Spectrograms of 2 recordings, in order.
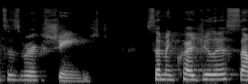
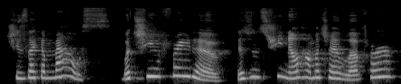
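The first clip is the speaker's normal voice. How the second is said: pained bewilderment; 8 semitones higher than usual. A narrator's reading. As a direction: ask it like a wounded father. Father hurt by daughter's fear.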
